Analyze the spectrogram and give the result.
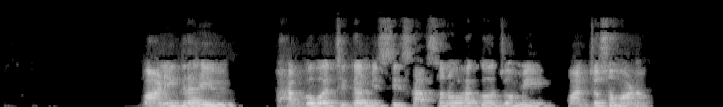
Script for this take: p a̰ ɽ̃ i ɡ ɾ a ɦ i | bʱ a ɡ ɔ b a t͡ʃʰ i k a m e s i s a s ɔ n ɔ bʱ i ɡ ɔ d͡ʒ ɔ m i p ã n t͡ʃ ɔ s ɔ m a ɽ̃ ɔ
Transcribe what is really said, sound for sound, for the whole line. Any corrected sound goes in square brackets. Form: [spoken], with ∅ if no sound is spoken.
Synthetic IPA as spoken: p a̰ ɽ̃ i ɡ ɾ a ɦ i | bʱ a ɡ ɔ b a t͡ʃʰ i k a m [i] s i s a s ɔ n ɔ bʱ [a] ɡ ɔ d͡ʒ ɔ m i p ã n t͡ʃ ɔ s ɔ m a ɽ̃ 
